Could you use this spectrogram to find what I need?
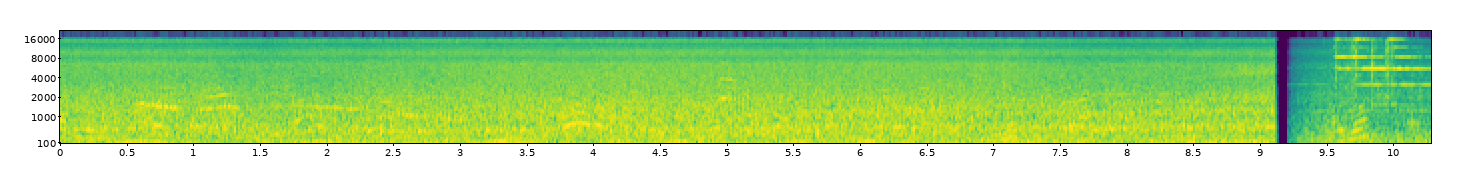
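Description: A fountain splashes and roars steadily.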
